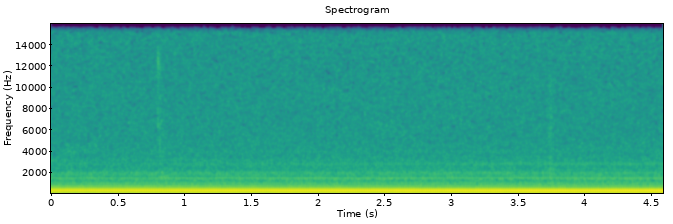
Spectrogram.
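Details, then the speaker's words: Hallicrafters S22R shortwave tube receiver from a yard sale, powered up on 70 V AC: steady, low mains hum at 60 cycles; owner suspects a bad filter capacitor. "that sounds to me like 60 cycle hum which would indicate a bad filter capacitor which wouldn't surprise me"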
